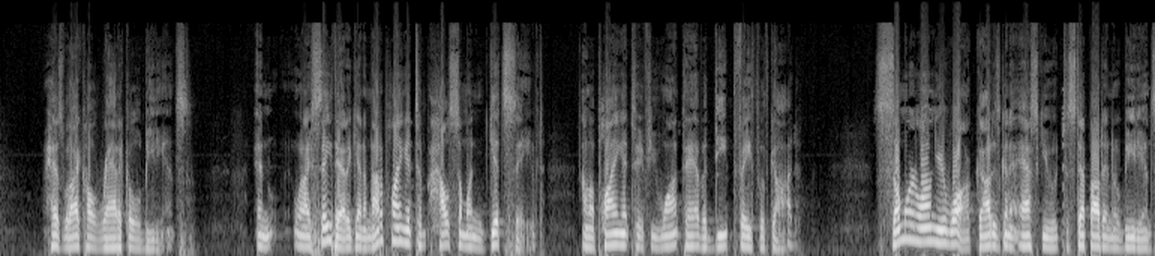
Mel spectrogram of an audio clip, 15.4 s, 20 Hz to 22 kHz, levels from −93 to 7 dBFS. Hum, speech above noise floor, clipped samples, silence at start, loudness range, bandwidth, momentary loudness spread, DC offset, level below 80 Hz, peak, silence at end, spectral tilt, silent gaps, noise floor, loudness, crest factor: none; 46 dB; 0.8%; 0.6 s; 5 LU; 16 kHz; 14 LU; under 0.1%; -40 dBFS; 0 dBFS; 0 s; -7 dB/octave; none; -58 dBFS; -12 LUFS; 12 dB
